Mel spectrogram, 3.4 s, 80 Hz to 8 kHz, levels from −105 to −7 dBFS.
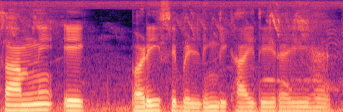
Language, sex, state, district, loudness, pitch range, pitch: Hindi, male, Uttar Pradesh, Lucknow, -16 LUFS, 110-135 Hz, 115 Hz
